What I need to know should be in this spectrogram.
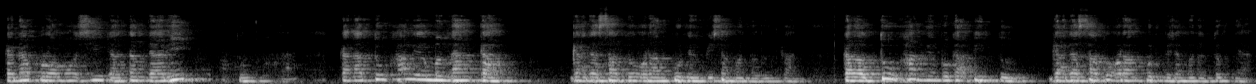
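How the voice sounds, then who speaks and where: An older man preaches to his congregation in a lively, joking way. His voice sits high but has a mellow, dark tone. The sound is roomy and echoey, picked up from a distance in a church hall. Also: normal speed. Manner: lively, jokes with the congregation and calls out to them. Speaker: pastor. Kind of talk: sermon. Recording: echoey hall, mic from far off.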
